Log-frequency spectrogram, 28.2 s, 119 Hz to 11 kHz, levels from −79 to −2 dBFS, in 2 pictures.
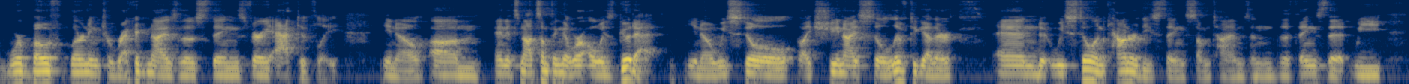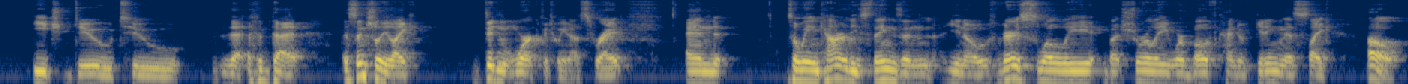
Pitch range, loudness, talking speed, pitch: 100-125 Hz, -20 LUFS, 165 wpm, 110 Hz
